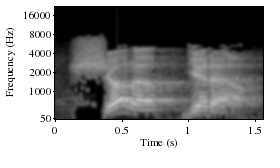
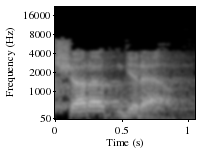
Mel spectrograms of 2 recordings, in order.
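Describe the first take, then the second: First: Loud, punched two-part order; forceful command. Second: Said in the usual way. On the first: Retold or imitated. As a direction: order the devils out, loud and firm. Punchy repeat of command to devils.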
